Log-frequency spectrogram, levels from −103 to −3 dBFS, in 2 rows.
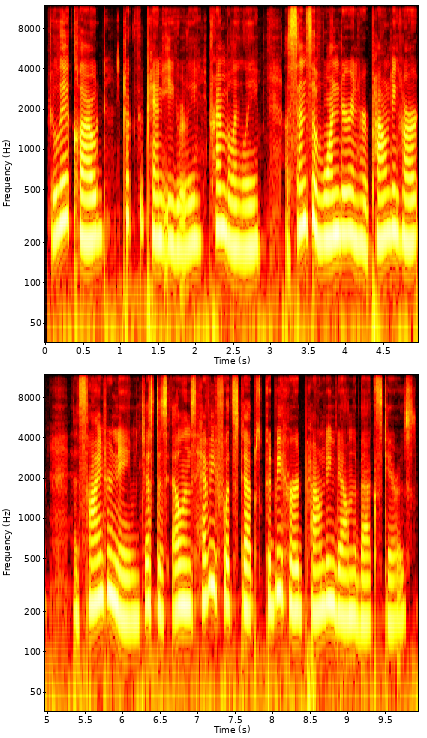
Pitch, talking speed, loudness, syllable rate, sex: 220 Hz, 195 wpm, -16 LUFS, 5.1 syllables/s, female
